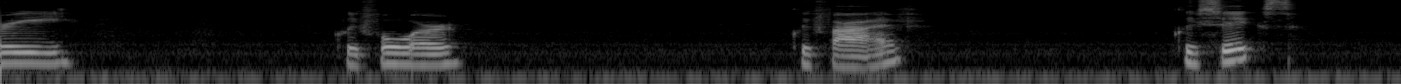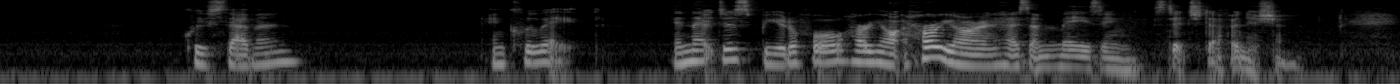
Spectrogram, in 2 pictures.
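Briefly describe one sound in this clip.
A middle-aged woman speaks calmly and warmly into a nearby microphone, in short phrases with pauses.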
